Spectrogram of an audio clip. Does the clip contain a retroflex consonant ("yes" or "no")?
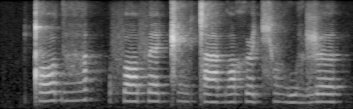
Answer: yes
